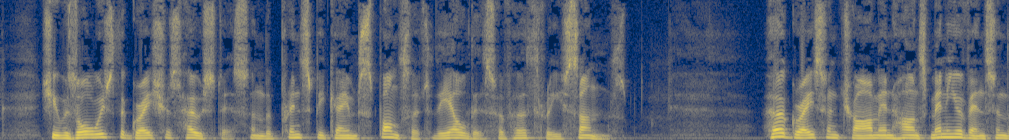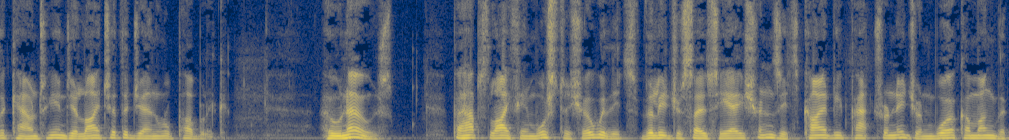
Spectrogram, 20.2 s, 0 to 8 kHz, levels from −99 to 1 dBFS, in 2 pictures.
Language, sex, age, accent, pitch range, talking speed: English, male, 60-79, British, 130-150 Hz, 150 wpm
